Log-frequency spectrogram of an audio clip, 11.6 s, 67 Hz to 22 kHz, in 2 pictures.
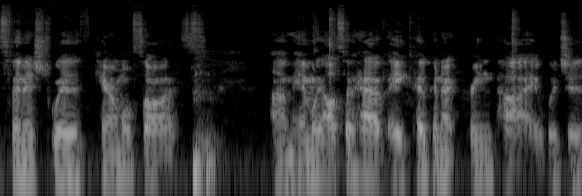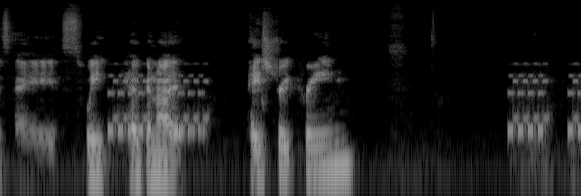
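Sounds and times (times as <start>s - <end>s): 
speech: 0.0s - 9.8s
telephone ringing with warbling electronic burst: 6.9s - 7.9s, 10.9s - 11.6s.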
